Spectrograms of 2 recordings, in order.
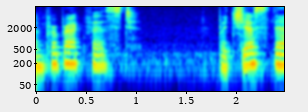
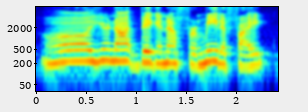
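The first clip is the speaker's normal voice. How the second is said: grouchy ladybug voice; 3 semitones higher, 6 dB louder than usual. A narrator's reading.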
